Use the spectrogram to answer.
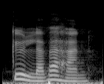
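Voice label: Yes A Little, Finnish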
